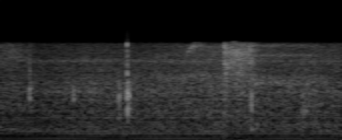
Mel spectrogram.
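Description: Low room noise with a few faint, short clicks and light taps.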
